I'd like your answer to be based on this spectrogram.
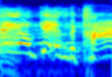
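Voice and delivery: high, loud mock Aussie holler; attempted Aussie accent. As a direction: copy an Aussie yelling for Dale. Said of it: "how to do an Aussie accent".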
